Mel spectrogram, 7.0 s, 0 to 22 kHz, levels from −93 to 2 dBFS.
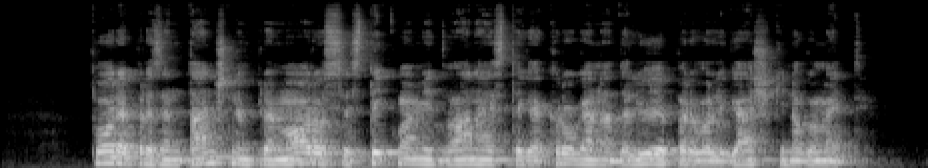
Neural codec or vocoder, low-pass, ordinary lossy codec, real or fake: none; 19.8 kHz; none; real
